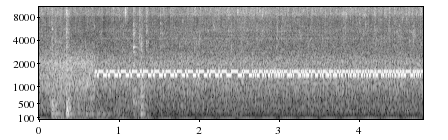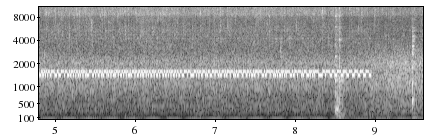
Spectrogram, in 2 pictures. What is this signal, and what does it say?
NAVTEX (SITOR-B), 100 baud, 170 Hz shift, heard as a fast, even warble, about 1500 Hz centre, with radio static and kitchen noise. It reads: TRAS SU LIBERACION, INICIO SU VIAJE A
